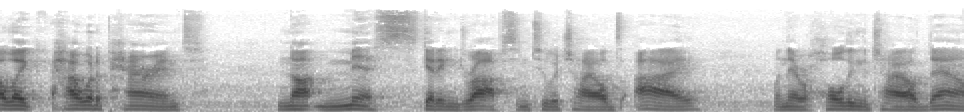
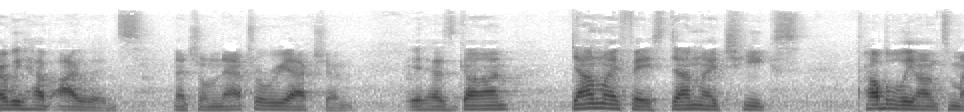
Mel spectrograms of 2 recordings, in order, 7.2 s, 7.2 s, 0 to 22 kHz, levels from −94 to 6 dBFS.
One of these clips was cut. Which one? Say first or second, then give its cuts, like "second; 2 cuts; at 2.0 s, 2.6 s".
second; 2 cuts; at 1.3 s, 3.0 s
